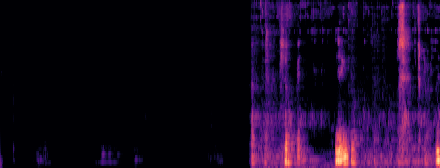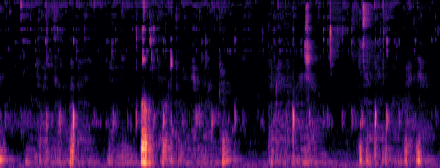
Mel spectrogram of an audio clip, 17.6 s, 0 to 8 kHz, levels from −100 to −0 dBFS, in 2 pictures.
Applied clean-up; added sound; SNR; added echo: neural mask model DeepFilterNet 3.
